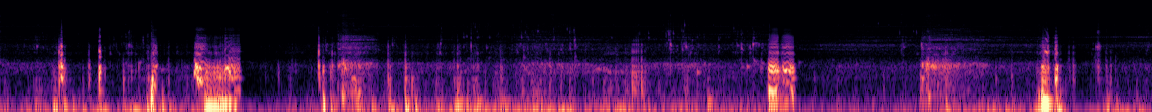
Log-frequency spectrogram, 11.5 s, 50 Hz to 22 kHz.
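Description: Underwater sound as picked up by a GoPro Hero3 Black in its waterproof housing: muffled water sloshing and gurgling, broken by irregular knocks and thumps.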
